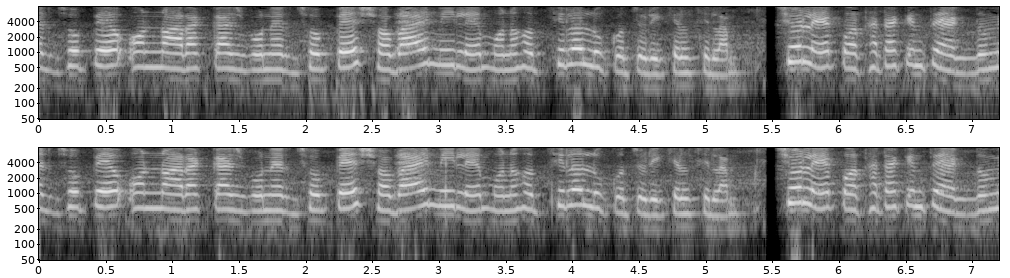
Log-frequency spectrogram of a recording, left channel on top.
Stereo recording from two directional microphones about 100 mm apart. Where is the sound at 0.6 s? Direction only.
20° left (ahead or behind).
